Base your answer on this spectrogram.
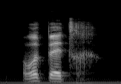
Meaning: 1. to feed 2. to glut, to sate 3. to eat 4. to feed on, to feast on
- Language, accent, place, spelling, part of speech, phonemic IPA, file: French, France, Lyon, repaître, verb, /ʁə.pɛtʁ/, LL-Q150 (fra)-repaître.wav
